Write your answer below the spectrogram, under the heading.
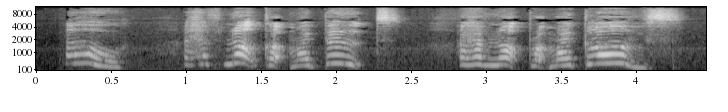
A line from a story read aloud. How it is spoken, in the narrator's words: cried little Gerda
